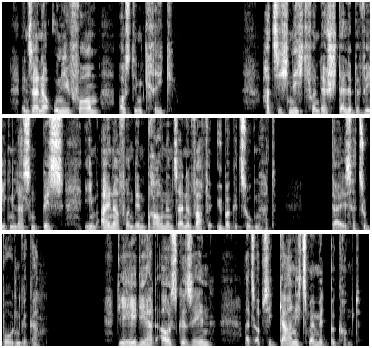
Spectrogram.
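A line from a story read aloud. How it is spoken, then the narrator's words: Mother calling out. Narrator (German): rief die Mutter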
